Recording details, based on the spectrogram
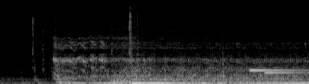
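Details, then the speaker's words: Ford Super Duty 6.7 diesel cold start at 56 degrees: catches at once, shifts through different tones while it reads outside temperature and sets the fuel-air mix, then mellows into a steady, even low rumble with no knocks or misses; normal cold start. "56 degrees today you can hear the truck engine kind of doing different tones what it's doing is it is reading and figuring out temperature outside it's trying to figure out you know um how much fuel to mix with the air"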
